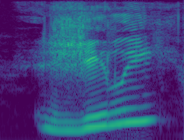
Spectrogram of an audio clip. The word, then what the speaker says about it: Gigli: How do you say it? – Gigli future episode. – I always thought it was Jiggly when I was little. I just thought it was called Jiggly.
